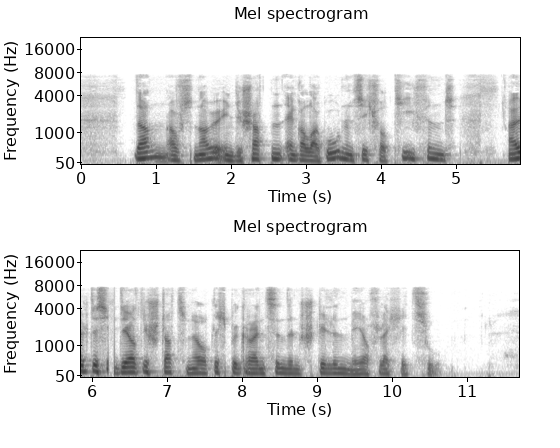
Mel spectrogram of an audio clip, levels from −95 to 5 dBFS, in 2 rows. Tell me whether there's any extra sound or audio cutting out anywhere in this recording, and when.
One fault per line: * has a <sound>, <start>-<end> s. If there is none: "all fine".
* has a dropout, 6.2-6.3 s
